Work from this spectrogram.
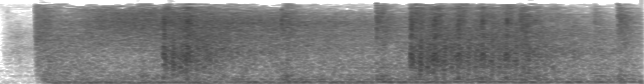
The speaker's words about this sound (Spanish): Pocos meses después de la toma de posesión de Papadoc, empiezan a sonar disparos cerca del palacio presidencial.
